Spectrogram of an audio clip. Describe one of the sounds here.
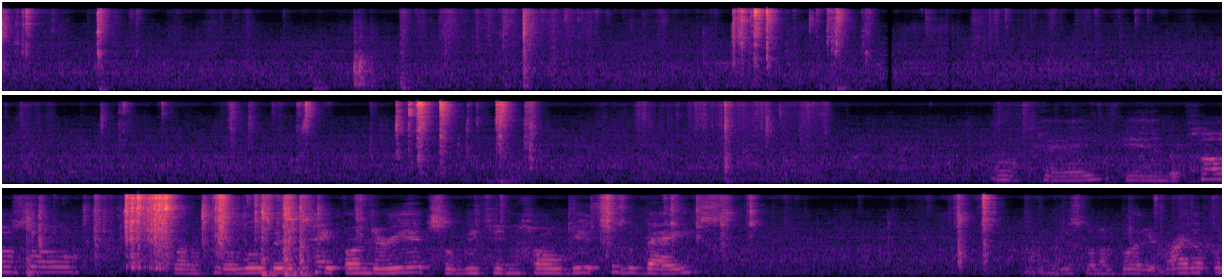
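Plastic-wrapped toy packages crinkle and knock as hands push them into a plastic tub basket.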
